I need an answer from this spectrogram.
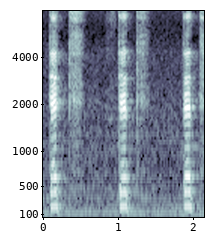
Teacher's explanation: اس میں سین کی آواز نہیں آنی چاہیے. تا فتح، تا سکون.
